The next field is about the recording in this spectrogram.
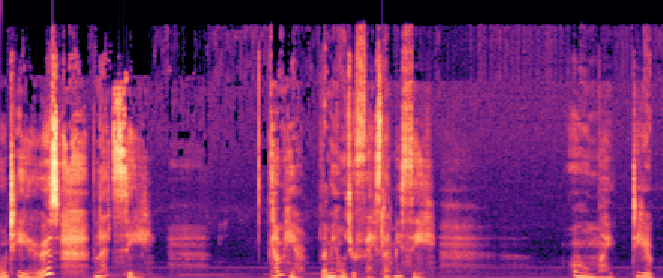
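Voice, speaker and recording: A woman playing a tender, emotional goddess of love in an intimate roleplay audio, cooing soothingly in a breathy, near-whispered voice. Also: high voice, warm tone. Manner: soothing, cooing, coddling with pet names.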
